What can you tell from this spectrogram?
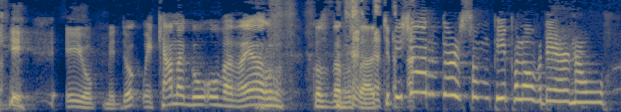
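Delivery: a hammed-up jumble of British and Irish accents; mixed-up accents. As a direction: swap accents mid-line, ending high and Irish. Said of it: "did all of those accents".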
